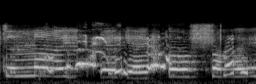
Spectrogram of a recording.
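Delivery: slow, wide-ranging mock grand proclamation.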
